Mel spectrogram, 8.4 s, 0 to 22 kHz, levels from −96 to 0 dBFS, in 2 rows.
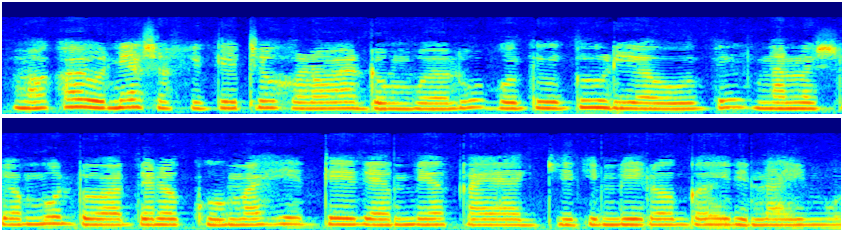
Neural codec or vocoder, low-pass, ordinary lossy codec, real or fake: codec, 32 kHz, 1.9 kbps, SNAC; 14.4 kHz; AAC, 32 kbps; fake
